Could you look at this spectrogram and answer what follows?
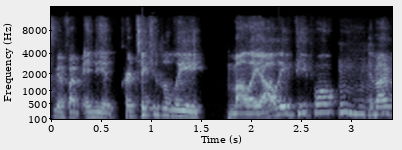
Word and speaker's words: Malayali: And it's funny because like Indian people will ask me if I'm Indian, particularly Malayali people. Mm-hmm. Am I pronouncing that correctly?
